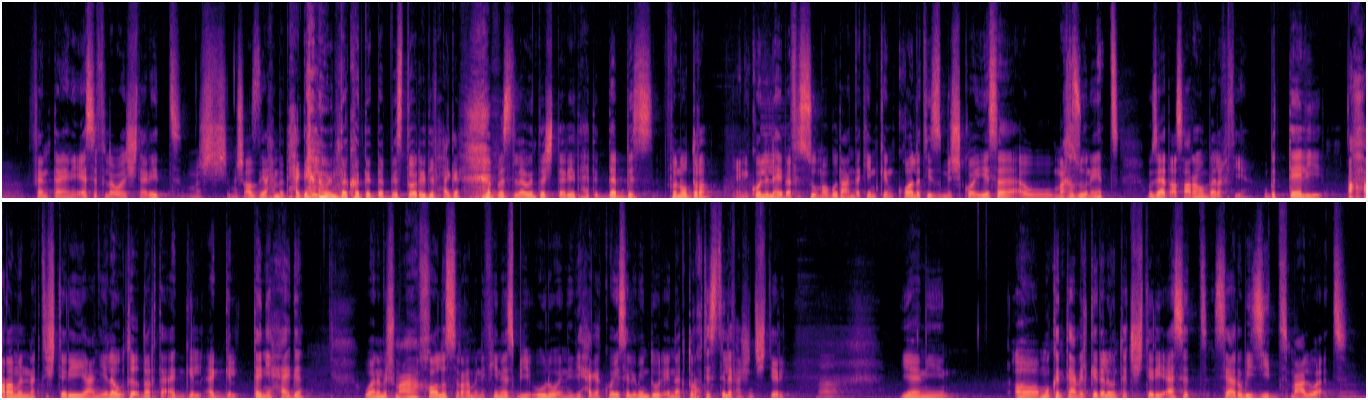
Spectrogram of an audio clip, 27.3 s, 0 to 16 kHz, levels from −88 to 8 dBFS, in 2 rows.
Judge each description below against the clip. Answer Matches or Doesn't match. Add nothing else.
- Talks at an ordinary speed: Doesn't match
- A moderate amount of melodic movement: Matches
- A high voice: Doesn't match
